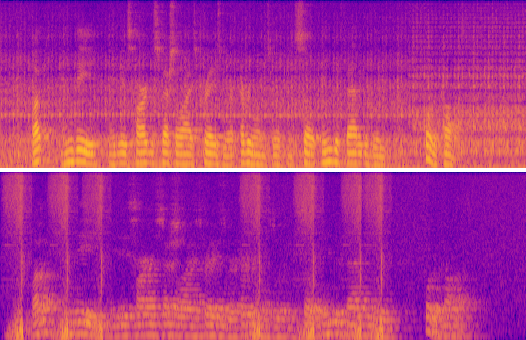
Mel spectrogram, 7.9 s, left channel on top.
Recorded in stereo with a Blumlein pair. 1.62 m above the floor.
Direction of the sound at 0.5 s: 50° left.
